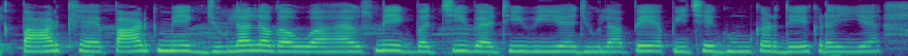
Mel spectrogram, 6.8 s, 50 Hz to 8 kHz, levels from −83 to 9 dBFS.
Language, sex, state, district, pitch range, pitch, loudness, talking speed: Hindi, male, Bihar, Araria, 225-250 Hz, 235 Hz, -18 LUFS, 200 wpm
